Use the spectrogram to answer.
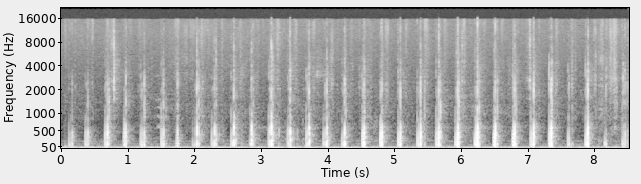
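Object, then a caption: Cotton baseball cap. A red, soft and hollow cotton baseball cap with the Rapala logo is tapped and scratched on its fabric with fingertips and nails. About 32 quick, dull, low thumps sound in a fast, fairly steady run, each brief with a faint bright scratch at the edge and no ring.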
